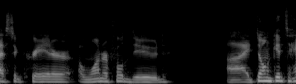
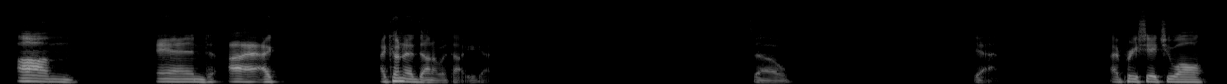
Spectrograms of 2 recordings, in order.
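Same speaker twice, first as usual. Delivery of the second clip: emotional, fighting to keep emotion down, holding back tears; 2 semitones lower than usual. Thanking the people who supported them through a tough year, holding back tears. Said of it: "I'm trying not to get emotional".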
